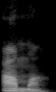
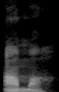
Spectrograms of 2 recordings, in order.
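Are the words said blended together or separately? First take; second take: blended; blended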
